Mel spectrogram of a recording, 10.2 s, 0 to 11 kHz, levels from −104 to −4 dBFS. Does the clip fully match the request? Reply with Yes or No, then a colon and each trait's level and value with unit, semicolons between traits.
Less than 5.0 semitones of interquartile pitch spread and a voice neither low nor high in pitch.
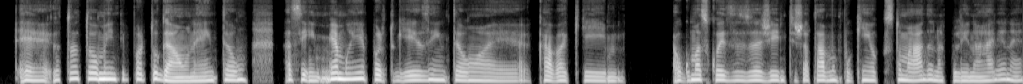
Yes: average, 3.4 semitones; medium, 170 Hz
